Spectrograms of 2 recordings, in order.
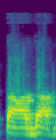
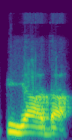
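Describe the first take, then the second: First: The word has two syllables, pya-da. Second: The word has three syllables, pi-ya-da. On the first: This is how it fits the poetic meter. "लेकिन ये है पादा" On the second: This is the usual way people read it. "पियादा हम लोग पढ़ते हैं पियादा"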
